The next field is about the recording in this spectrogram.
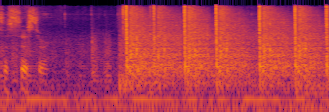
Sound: gun popping

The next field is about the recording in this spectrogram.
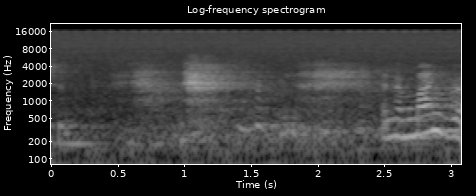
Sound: laughs

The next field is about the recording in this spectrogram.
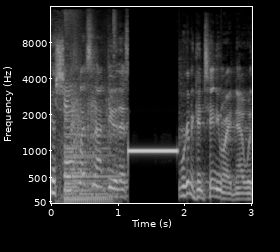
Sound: bars and tone

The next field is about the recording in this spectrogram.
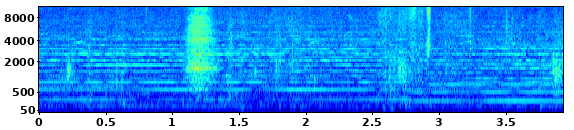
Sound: quick exhale of breath

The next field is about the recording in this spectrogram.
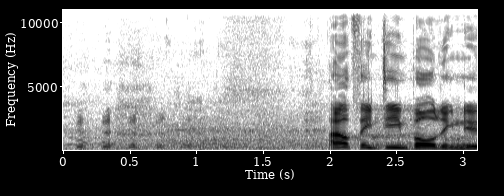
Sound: audience chuckling

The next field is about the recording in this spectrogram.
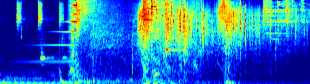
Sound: whoosh and shattering glass

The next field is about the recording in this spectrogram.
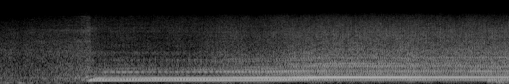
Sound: horn blows loudly

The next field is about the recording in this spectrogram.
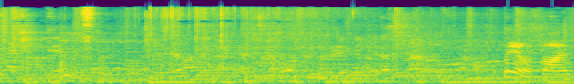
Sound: recording sound

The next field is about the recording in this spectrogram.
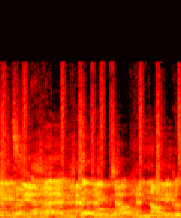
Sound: laugh

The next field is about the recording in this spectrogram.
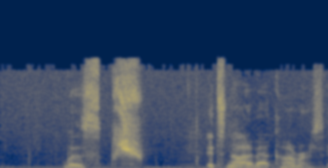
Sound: animated sound

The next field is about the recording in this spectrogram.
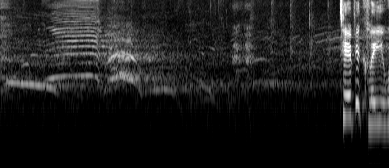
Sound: students cheering

